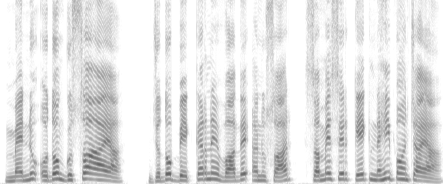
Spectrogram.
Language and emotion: Punjabi, angry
